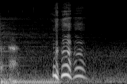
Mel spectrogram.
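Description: A frog gives a short burst of three or four close, loud croaks that follow a low rumbling tone, and then the sound goes quiet.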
